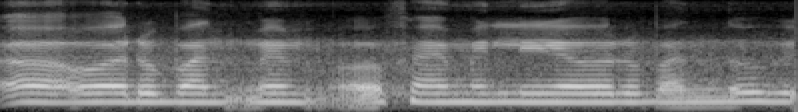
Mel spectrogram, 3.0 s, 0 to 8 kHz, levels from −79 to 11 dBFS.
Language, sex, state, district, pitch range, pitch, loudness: Kannada, female, Karnataka, Dakshina Kannada, 185-190 Hz, 185 Hz, -13 LUFS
